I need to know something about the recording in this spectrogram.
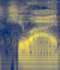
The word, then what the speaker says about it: Qi: And we also have wireless charging built in, so if you have a Qi charger, or you also may see it as QI, but it's pronounced Qi, it will allow you to wirelessly charge the Nexus 7.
